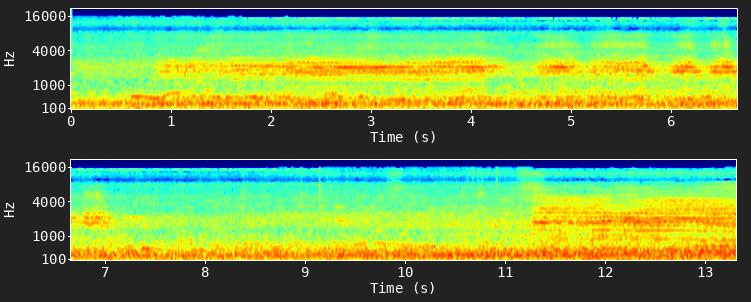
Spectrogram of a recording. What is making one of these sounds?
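A model locomotive's horn blows in several long blasts.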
